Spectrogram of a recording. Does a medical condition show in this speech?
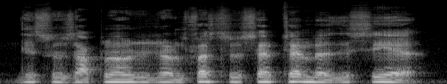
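Yes: slurred speech from poisoning.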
